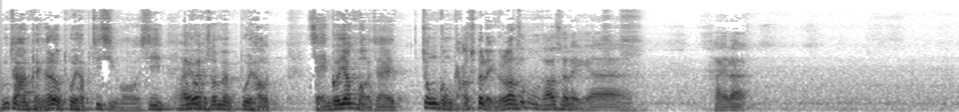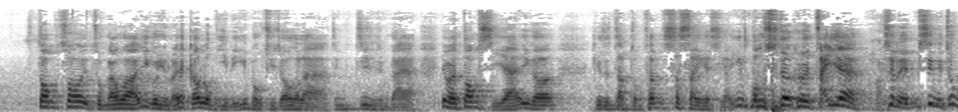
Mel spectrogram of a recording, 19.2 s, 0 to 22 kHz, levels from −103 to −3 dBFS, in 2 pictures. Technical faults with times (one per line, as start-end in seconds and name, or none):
2.52 corrupt frame decoded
